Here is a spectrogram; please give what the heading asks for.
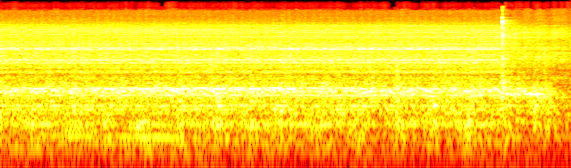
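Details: Bosch Classic washing machine after motor repair, door seal temporarily fixed with gasket maker (small seal leak remains): smooth even motor whir and steady drum hum, no grinding, scraping or knocking; earlier motor squeak appears gone after spin; washer running normally.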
